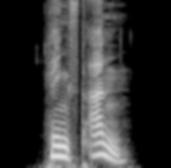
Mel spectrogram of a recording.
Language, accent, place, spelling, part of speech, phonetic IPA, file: German, Germany, Berlin, hingst an, verb, [hɪŋst ˈan], De-hingst an.ogg
- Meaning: second-person singular preterite of anhängen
